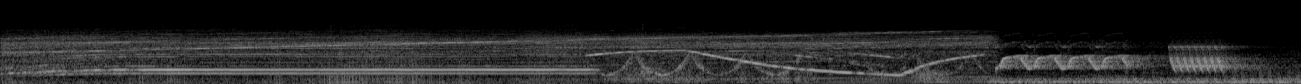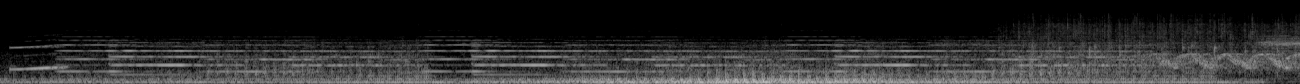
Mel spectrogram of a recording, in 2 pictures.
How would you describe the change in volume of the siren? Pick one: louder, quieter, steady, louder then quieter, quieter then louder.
steady.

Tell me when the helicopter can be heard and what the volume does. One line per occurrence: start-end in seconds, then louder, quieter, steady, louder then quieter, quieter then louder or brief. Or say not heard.
0.0-25.9 louder.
